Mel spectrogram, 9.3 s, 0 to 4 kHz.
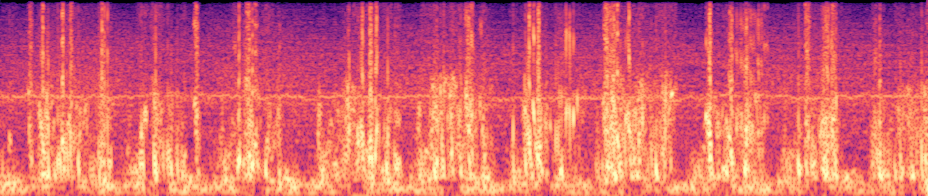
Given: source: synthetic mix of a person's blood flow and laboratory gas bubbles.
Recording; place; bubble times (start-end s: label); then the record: Doppler ultrasound of blood flow; precordium
0.00-0.17 s: bubbles
0.26-1.15 s: bubbles
1.36-1.88 s: bubbles
1.92-2.02 s: bubbles
2.29-2.84 s: bubbles
3.19-4.04 s: bubbles
4.20-4.95 s: bubbles
5.10-5.87 s: bubbles
5.95-6.78 s: bubbles
7.00-7.69 s: bubbles
7.95-8.42 s: bubbles
8.70-9.29 s: bubbles
From the record:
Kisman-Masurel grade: 343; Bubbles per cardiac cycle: rolling drumbeat, 9 or more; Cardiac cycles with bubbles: 100%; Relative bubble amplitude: loud (0.450 to 0.775); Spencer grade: 3 (all of the cardiac periods contain showers or single bubble signals, but not dominating or overriding the cardiac motion signals); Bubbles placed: anywhere in the cardiac cycle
